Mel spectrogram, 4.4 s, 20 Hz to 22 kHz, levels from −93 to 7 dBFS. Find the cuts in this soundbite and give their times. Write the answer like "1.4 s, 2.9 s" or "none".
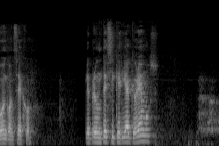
1.5 s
